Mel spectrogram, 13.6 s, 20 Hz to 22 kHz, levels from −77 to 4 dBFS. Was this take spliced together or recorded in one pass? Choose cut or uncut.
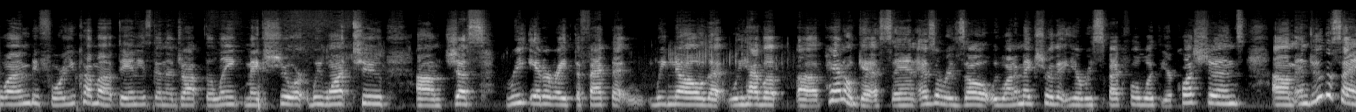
uncut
